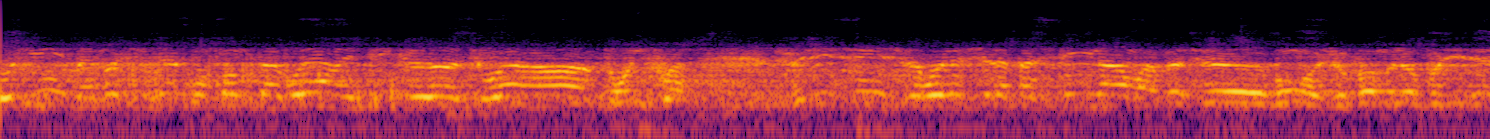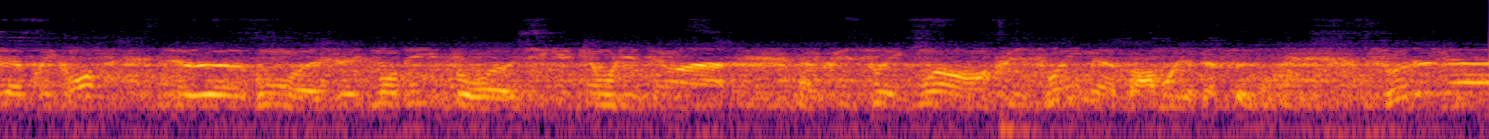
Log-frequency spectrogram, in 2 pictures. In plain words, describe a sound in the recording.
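A radio gives off a low steady hum.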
